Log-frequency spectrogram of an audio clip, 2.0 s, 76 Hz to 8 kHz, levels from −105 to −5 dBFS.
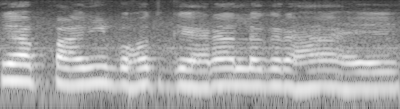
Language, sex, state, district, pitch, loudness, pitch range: Hindi, male, Chhattisgarh, Bastar, 210 Hz, -16 LUFS, 200-220 Hz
